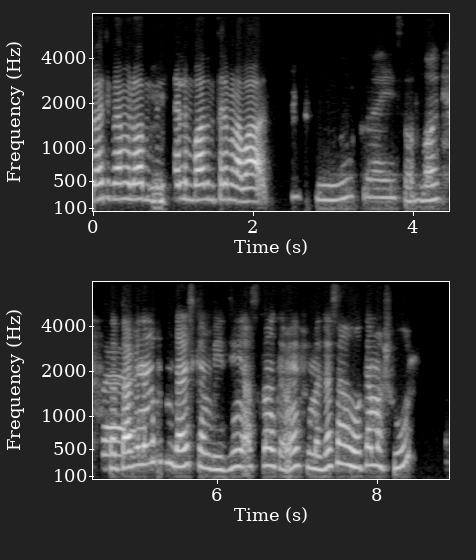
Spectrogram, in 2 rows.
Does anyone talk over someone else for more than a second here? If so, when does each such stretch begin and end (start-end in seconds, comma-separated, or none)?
none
